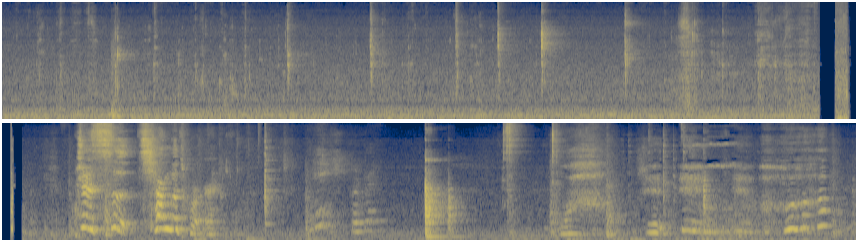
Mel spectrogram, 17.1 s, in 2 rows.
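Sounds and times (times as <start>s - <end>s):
steady low hum: 0.0s - 9.2s
chewing and biting food: 0.1s - 5.6s.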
